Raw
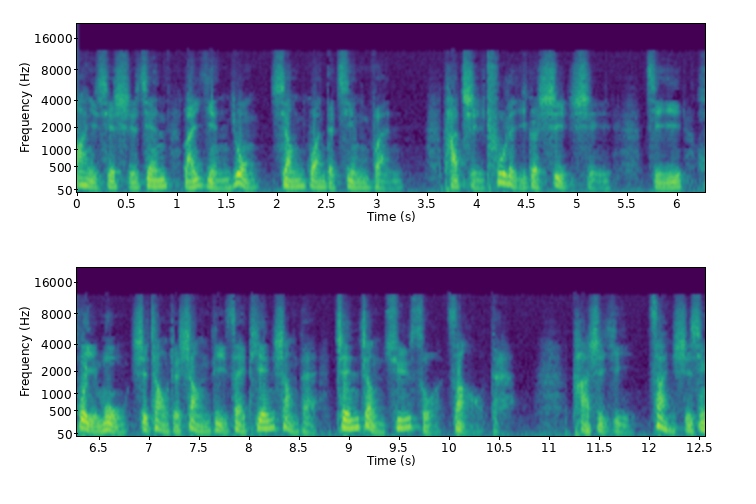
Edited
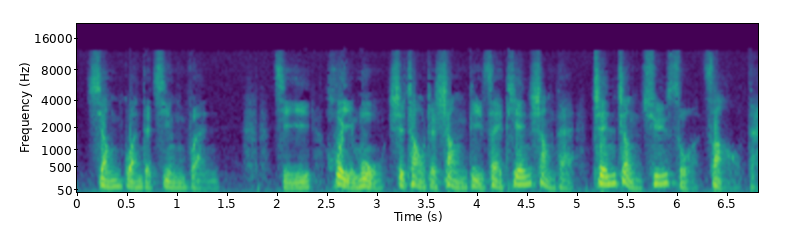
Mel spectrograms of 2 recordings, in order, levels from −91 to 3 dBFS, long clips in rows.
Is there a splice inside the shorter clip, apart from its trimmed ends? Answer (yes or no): yes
